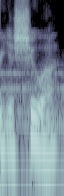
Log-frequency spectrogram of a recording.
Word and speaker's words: Yeshua: this is Jesus actually yeshu or Yeshua is how Jesus name is pronounced in Hebrew but what does the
